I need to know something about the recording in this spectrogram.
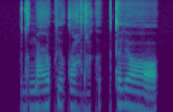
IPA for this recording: d o ŋ͡m ə ʕ o k ɾʲ oː k ʕ o̤ dˤ ə̤ k | t ə lʲ ɒː

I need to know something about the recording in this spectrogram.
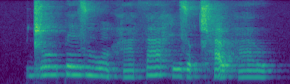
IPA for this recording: d͡ʑ o˦ ʊ̯ p e˦ ɪ̯ z ũ˦ w ũ˨ h ã˦ θ ä˦ h i˦ z ʊ˦ ʔ t͡ɕʰ a̰˦˨ ʊ̯ h a˦ ʊ̯

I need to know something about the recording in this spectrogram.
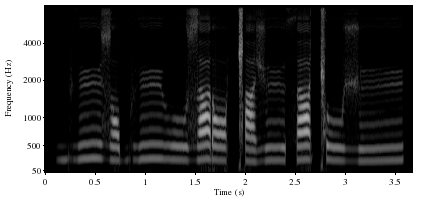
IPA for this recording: bʱ yː z ɔ bʱ yː β uː z a ɾ ɔː ǁ a ʒ yː θ a ǁ uː ʒ yː

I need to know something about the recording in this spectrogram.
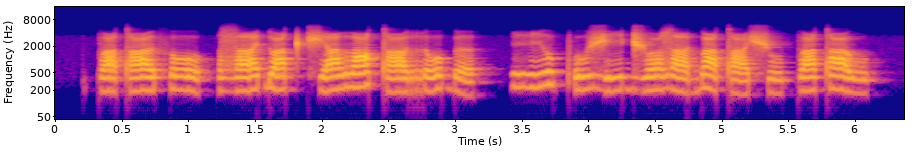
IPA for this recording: p o˩ tˤ u˩˧ ə̯ θ o˧˩ | zˤ e˩˧ ɗ u˩˧ tˤ t͡ʃ e˩˧ ðˤ ə˧˥ tˤ o˩ r o˧˥ ɠ ə˩ | ɦ i˧˥ ʊ̯ pʼ u˩˧ ʒ i˩˧ d͡ʒ u˩˧ zˤ e˩ ɠ ʊ˧˩ tˤ e˩ ʃ u˩ p ʊ˧˥ tˤ u˧˩

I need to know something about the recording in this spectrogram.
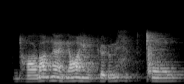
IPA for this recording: ɖʱ ɑ̃ ɽ ɑ̃ z æ̃ j ɑ̃ ʒ õ k ɽ ɯ ɽ y z | ǀ õ u̯

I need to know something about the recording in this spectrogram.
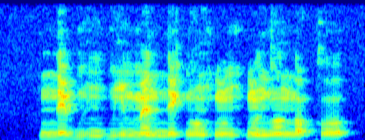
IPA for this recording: n e˧ b ĩ˨ ɡ͡b ĩ˨˦ m ɛ̃˦˨ n e˨˦ ɡ ɔ̃˦˨ k͡p ũ˧ k͡p ũ˦ d ɔ̃˧ n ɔ˨ k o˨˦

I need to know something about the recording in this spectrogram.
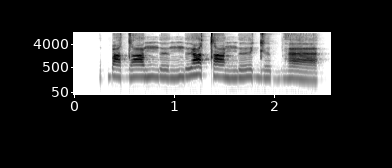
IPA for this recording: ɓ ə dˤ ɵ ŋ ø ŋ ø tˤ ɛ ŋ ø d ø bʱ a

